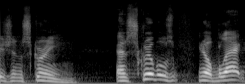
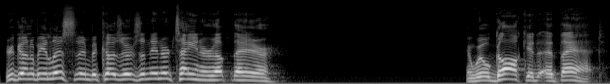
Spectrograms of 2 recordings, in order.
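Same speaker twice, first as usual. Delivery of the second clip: ordinary talk, nothing marked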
